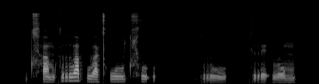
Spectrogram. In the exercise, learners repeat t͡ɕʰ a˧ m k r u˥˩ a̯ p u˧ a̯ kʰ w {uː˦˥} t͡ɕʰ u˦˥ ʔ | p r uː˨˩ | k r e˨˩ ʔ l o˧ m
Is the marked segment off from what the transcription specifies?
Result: no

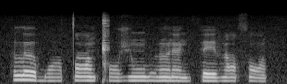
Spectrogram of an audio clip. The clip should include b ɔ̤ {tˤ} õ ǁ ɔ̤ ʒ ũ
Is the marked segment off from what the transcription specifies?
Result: no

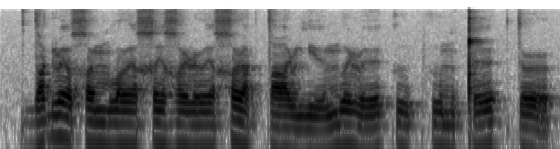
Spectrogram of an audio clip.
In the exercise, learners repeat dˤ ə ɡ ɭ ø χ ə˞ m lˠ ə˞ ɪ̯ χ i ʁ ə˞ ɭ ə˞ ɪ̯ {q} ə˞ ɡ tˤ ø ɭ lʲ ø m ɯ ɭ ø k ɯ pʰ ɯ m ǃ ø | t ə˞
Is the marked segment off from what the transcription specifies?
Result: yes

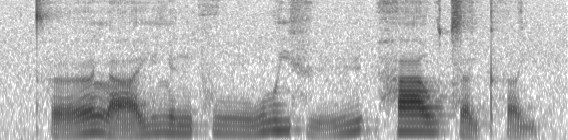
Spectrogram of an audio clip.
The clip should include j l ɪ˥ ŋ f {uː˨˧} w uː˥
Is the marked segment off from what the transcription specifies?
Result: yes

